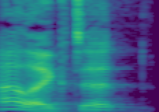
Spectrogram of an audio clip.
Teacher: So light true T linking into the vowel I, liked it, and then a stop T because it's the end of the thought.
